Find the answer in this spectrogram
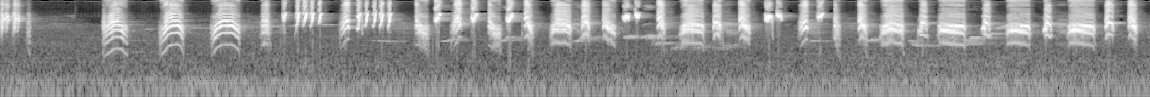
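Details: Agitated Long-tailed shrike singing with imitated fill-ins, meant as a lure for other shrikes: a few arched, ringing whistled notes, then dense rapid chattering and scratchy notes repeated in quick succession.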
